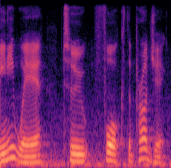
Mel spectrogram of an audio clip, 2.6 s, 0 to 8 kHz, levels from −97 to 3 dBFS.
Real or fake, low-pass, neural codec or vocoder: real; 7.2 kHz; none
